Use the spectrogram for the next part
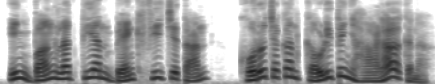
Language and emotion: Santali, surprised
